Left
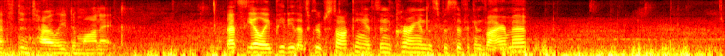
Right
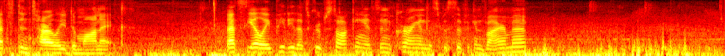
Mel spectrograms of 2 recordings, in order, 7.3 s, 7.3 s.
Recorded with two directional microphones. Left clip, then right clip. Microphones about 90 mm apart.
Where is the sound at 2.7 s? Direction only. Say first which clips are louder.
Left 2 dB; 50° left (ahead or behind).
